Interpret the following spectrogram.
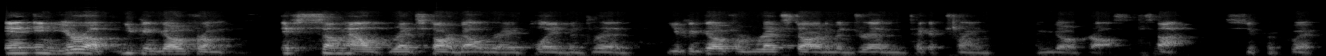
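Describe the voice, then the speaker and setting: At a moderate pace, a mid-range and slightly mellow voice belongs to a young livestream host from southwest Virginia, reacting to a match live. He thinks out loud and replies to chat casually. A dull, echoey room colors the sound.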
